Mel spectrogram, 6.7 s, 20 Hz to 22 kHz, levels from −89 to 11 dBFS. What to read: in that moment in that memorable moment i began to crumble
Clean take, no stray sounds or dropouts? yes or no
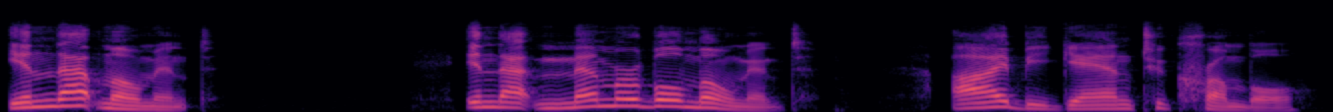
yes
